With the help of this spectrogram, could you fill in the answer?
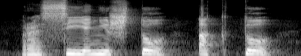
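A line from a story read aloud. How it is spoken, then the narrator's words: Stern, serious, restrained emotion. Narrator (Russian): неожиданно для всех строго и серьезно произнесла елочка, и странный оттенок глубокого сдерживаемого чувства зазвенел в ее голосе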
